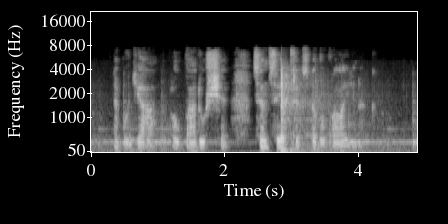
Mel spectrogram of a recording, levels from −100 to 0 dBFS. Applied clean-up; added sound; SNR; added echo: none; Wood; 6 dB; reverberation time 0.2 s.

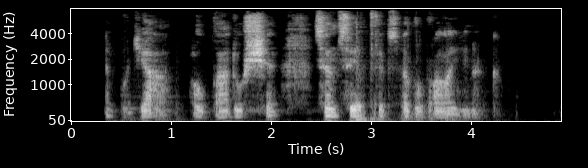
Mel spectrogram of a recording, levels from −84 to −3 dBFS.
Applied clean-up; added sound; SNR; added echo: neural mask model DeepFilterNet 3.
